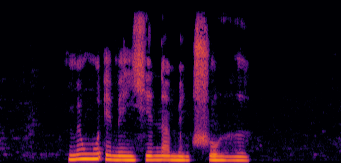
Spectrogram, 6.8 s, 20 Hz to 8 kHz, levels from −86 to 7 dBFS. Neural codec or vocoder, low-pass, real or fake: none; 7.2 kHz; real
